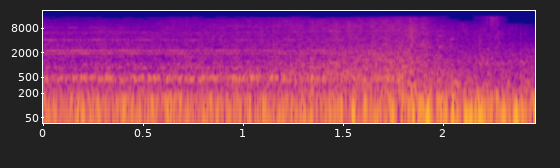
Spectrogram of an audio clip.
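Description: Film-trailer sound design: a dense, loud, engine-like roar over a low rumble that swells and brightens toward the end, building into a hit.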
